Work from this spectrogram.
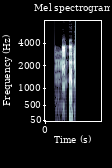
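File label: Raleigh Police North District Tactical; wake; p25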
